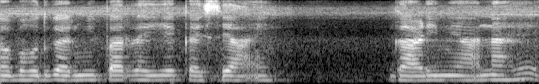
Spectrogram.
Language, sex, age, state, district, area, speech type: Hindi, female, 45-60, Uttar Pradesh, Pratapgarh, rural, spontaneous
